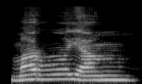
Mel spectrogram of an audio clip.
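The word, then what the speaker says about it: مريم: Gimana ro tebalnya? Maryam. Ee jadi si rnya kalau tebal jangan ditarik bibirnya. Maru Maryam.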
